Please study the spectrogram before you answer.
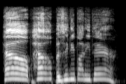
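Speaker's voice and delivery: high, frantic call for help off a cliff; a hiker dangling, yelling up for anyone; high desperate calling out; panicked cry for help. Acted. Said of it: "and he's like".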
